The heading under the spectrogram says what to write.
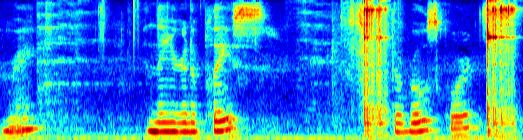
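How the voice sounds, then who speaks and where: A young woman casually walking viewers through a love spell, chatty and halting, with frequent ums and likes. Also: medium pitch, vocal fry, heavy background noise. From United States, Puerto Rican and Peruvian family. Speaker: witchcraft vlogger.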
